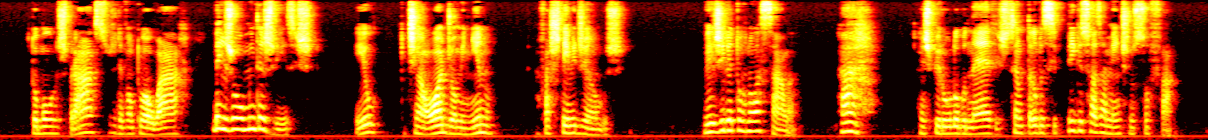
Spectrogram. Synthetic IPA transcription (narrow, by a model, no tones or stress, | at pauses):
t̪omownʊzbɾasʊʃlevɐ̃nt̪owawaχ | bejʒowumũj̃t̪ɐzvezɪʃ | ew | kɪ̥t͡ʃĩɲɐɔd͡ʒuawminĩnʊ | afaʃt̪ejmɪd͡ʒɪɐ̃mbʊʃ | viɾʒilʲɐt̪oɾnowɐsa̰lɐ̰ | a | heʃpiɾowlobunɛvɪʃsẽnt̪ɐ̃nd̪ʊsɪpɾiɡisiɔzɐmẽnt͡ʃɪnʊsofa̰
